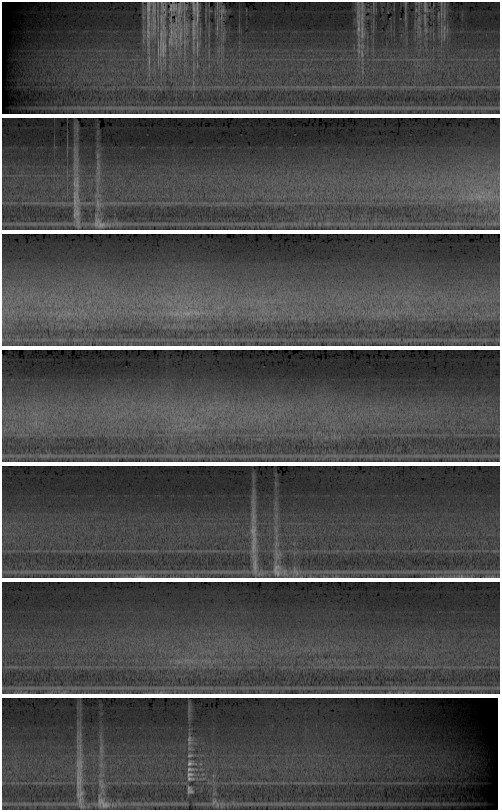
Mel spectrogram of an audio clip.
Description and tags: Jingling keys and using the key fob to lock and unlock a truck in a sketchy neighborhood as traffic passes. Confirmation clicks as the locks engage on the doors and tailpipe, and a honk on the double-press. There's a constant electrical hum in the background of this industrial setting.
